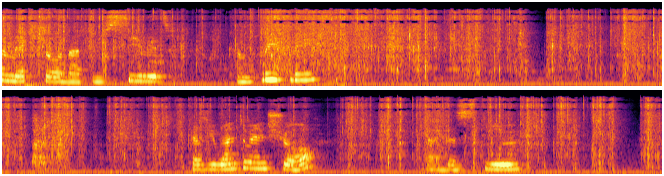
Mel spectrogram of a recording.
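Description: Aluminium foil crinkles and rustles as hands fold and press it.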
